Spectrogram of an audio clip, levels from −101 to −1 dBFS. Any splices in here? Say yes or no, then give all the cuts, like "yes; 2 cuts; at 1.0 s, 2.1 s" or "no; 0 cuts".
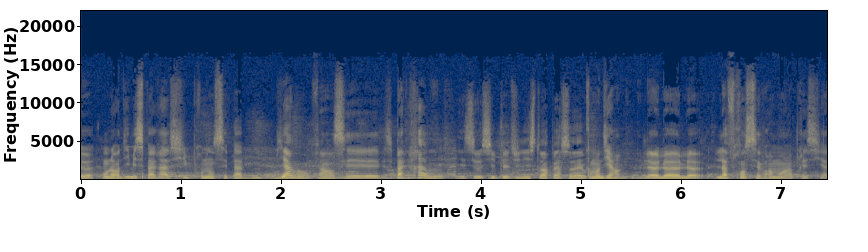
yes; 2 cuts; at 3.7 s, 5.0 s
